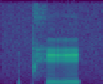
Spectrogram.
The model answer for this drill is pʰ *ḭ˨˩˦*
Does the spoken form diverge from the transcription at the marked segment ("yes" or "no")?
no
